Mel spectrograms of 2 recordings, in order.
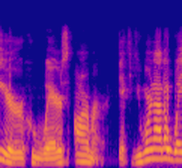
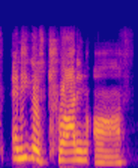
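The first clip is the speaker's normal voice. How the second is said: usual speaking voice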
